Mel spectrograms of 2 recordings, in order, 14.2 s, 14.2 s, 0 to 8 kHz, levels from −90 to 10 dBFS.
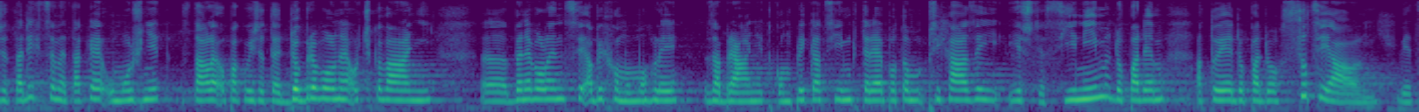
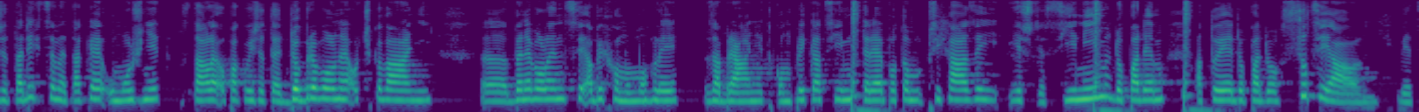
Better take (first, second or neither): first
